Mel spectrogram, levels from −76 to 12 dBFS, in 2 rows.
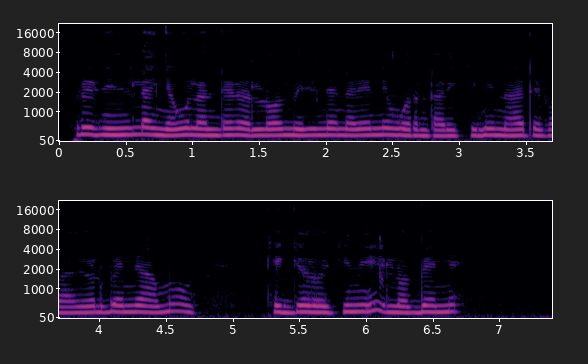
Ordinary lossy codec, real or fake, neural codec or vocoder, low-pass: none; fake; vocoder, 44.1 kHz, 128 mel bands, Pupu-Vocoder; none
